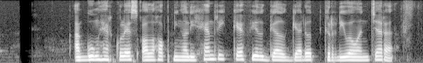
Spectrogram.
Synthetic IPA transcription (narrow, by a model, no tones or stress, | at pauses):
ʔaɡʊŋɦɛrkulɛsɔlɔɦɔk̚niŋalihɛnrikɛfilɡalɡadɔt̪̚kərdiwawaɲt͡ʃaɾa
